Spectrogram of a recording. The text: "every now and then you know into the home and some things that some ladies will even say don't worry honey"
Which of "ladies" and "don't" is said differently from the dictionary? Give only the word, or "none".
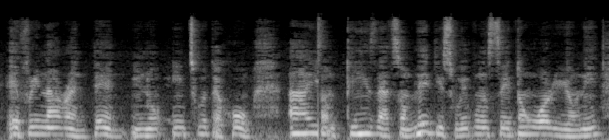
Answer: ladies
